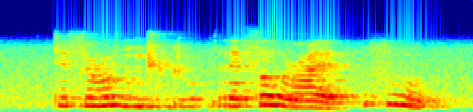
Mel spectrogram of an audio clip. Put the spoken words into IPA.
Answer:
t y s u ɭ u d n d͡ʒ y ɖʱ u b r ɛ s ɔ w ʕ ɛ | f u

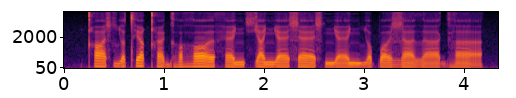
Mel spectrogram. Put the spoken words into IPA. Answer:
qʰ aː ɬ ʎ ɒ tʰ e qʰ e ɡʱ ɒ ɦ ɒː ɐ̯ h æː ɲ ç aː ɲ æː ɬ æː ɬ ɲ æː ɲ ʎ ɒ p ɒ ɐ̯ ɮ a ð aː ɡʱ a

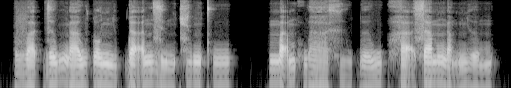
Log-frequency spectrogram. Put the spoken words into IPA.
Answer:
v a˨˩ k̚ z ə˨˦ w ŋ aː˨˦ w ɗ ɔ˧ ɲ ɨ˨˩ p̚ ɗ a̰ː˧˥ n z ɨ˧˩ m t͡ɕ u˧ ŋ t̪ʰ u˧ | m a̰˧˥ m h w a̤ː˨˩ x ɨ̤˨˩ w ɓ ə˨˦ w | h a̰ː˧˨ s a˧ m ŋ a̰˧˨ m ɲ ə˧˩˨ m

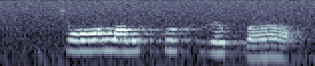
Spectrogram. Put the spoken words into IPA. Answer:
c ɔː˦˥ lˠ ɪ˦˥ lˠ x ʊ˦˥ x z ə˦˥ p ɐː˩˧˩

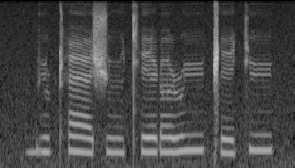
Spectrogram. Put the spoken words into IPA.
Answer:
b y˨ ʈʰ æ˦˨ ʃ ʉ˨ cʰ e˦ ɽ œ˦ ɭ yː˦ ǁ e˨ c y˦

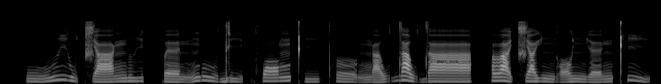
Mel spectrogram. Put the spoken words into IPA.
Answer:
ʋ u˩˧ ʋ i˥˨ w t͡ɕ aː˩˧ ŋ ʋ i˧˥ t̚ p ɛː˧˩ n ŋ uː˥˨ d iː˧˩ t̚ f ɔː˧˥ ŋ kʰ i˩ pʰ ɤː˧˩ ŋ a˩˧ w d a˥˨ w d aː˧ | ʋ a˥˨ t͡ɕ a˧ j ɲ ɔː˩˧ ɲ ɛː˩˧ ŋ kʰ i˥˨

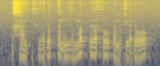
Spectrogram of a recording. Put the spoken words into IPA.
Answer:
x a̤˨˩ j t̪ʰ ɨ̤˨˩ ə̯ ɗ o˦˥ k̚ z ə̰˧˨ m ɲ i̤˨˩ ə̯ m ə˦˥ p̚ ʔ ɨ˧ ə̯ h u˧ ʔ ə˧˩ m k ḭ˧˨ ə̯ ɗ o˨˦

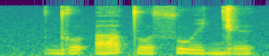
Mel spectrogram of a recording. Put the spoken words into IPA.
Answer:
d ʊ˩˥ ʔ a˩˥ t̪ ʊ˨˩˦ s u˥˨ i̯ ɟ ɪ˨˩˦

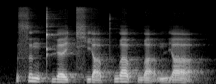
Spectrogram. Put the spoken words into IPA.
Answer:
s ə˥˩ n pʰ ɥ ɛ˧˥ t͡ɕʰ j ä̰˨˩ pʰ w ä˥˩ p w ä̰˨˩ n̪ j ä˥˩

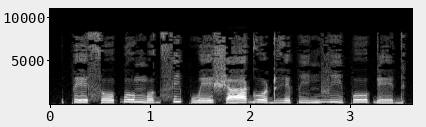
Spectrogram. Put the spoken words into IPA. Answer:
p e˧ s o˩˥ ɓ o˧ ŋ o˩ d s i˥˩ p w e˩˥ ʃ a˩˥ ɡ o˥˩ ɖʱ e˧ p i˩˥ ŋ v i˥˩ p o˥ ɠ e˩ d

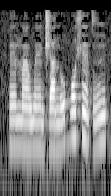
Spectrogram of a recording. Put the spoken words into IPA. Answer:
ɛ̃˨ m ã˨ w ɛ̃˨ d͡ʒ a˨ n o˨˦ b ɔ˦ ʃ ɛ̃˦˨ t ũ˨˦

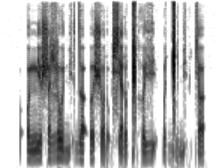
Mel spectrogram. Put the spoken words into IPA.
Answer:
ʔ o mʲ ɯ ʃ ə ɮ u bʲ ṵ d ə ʔ ɯ ʃ o ɾ ṵ ɕ ɛ ɾ u ǁʰ ɯ vʲ ṵ ʔ ɯ ɡ͡ǁ ə bʲ ṵ c ə

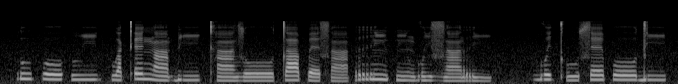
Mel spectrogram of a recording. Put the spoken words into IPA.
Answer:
ɾ u˦ p o˦ | β iː˨ kʷ a˨ kʼ ɛ˦ ŋ ã˨ ɓ iː˨ kʰ ã˨ z oː˨ t a˦ p ɛ˨ s ã˨ | r ĩ˦˨ p ĩ˨ ɡʷ i˨ z ã˨ r i˨ | ɡʷ e˦ kʼ u˨ s ɛ˦ p oː˦ d i˦

